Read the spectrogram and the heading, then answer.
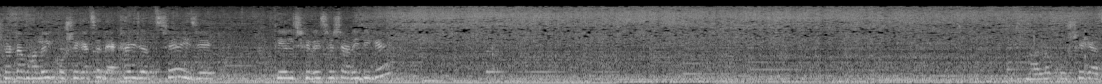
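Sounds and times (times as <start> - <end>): paste sizzling in oil: 0.0 - 11.0.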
